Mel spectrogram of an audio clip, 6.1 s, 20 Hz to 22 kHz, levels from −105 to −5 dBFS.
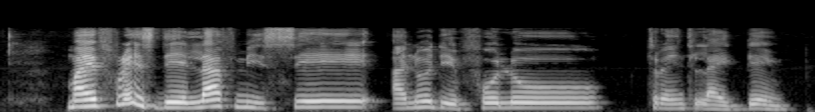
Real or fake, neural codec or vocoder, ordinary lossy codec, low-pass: real; none; none; none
